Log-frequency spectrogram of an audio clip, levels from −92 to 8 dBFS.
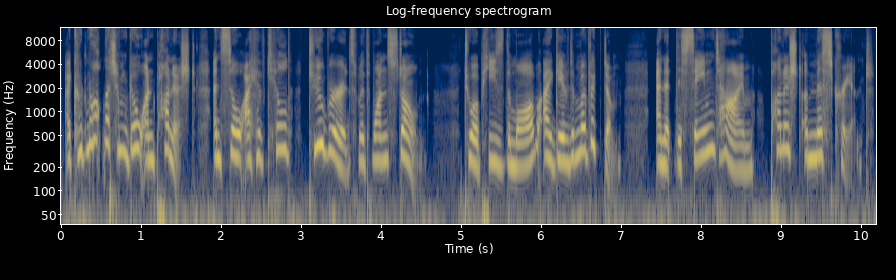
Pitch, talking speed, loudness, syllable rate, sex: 260 Hz, 200 wpm, -19 LUFS, 5.4 syllables/s, female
